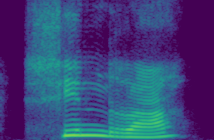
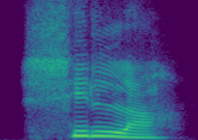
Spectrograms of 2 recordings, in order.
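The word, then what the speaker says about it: 신라: n magiging R so Kapag daw si n ay followed ni R si n ang bigkas niya is R so aside or Instead na sasabihin mong shinra magiging shilla um Ma'am pwedeng balik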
